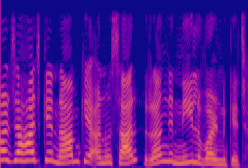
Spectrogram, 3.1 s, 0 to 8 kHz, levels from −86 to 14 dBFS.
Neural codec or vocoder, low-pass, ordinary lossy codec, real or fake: none; 7.2 kHz; none; real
